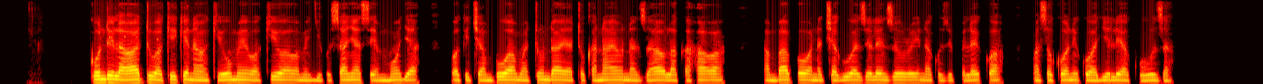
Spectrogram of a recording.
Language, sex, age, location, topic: Swahili, male, 25-35, Dar es Salaam, agriculture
